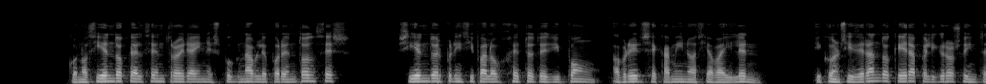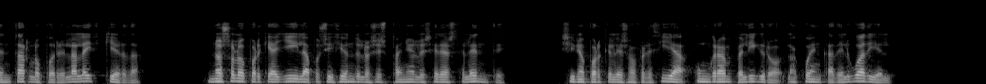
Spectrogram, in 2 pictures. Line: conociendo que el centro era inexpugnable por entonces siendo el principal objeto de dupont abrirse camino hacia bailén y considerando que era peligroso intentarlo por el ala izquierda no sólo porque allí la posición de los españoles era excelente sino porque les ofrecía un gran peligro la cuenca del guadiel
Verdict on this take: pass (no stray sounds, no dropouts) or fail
pass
